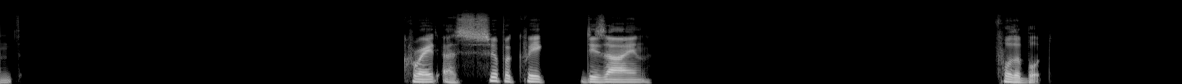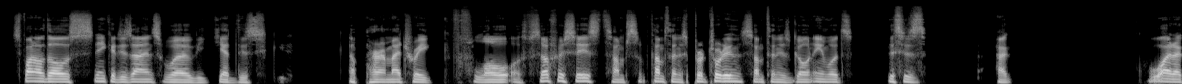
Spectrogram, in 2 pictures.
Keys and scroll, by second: 5.0 Return, 7.4 F5.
